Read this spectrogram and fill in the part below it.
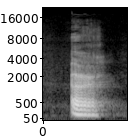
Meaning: contraction of haar
- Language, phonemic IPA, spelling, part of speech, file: Dutch, /ər/, 'r, pronoun, Nl-'r.ogg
